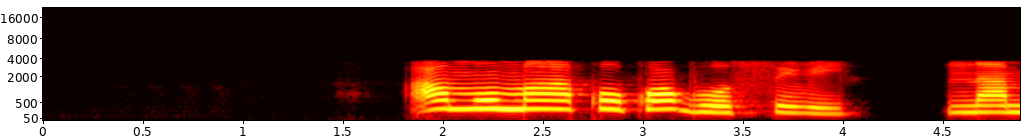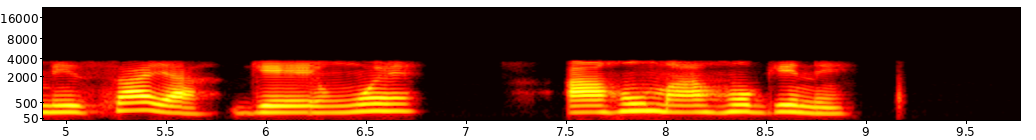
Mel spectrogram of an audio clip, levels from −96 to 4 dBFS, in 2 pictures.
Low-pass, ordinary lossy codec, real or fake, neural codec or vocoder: 3.6 kHz; none; fake; codec, 16 kHz, 0.8 kbps, ZipCodec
